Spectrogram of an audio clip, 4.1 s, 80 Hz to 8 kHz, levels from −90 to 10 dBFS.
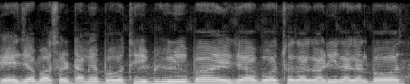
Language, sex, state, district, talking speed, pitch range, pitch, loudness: Bhojpuri, male, Uttar Pradesh, Gorakhpur, 190 wpm, 160-165 Hz, 160 Hz, -12 LUFS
